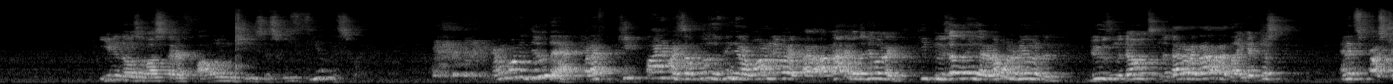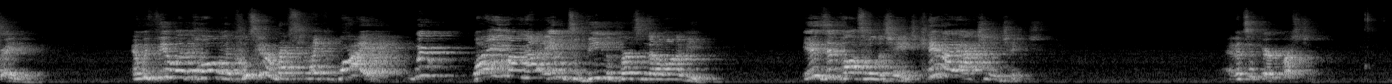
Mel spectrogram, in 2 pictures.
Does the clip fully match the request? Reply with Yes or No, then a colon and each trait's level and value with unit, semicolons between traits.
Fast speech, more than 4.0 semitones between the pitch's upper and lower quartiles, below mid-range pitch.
No: fast, 225 wpm; average, 4.4 semitones; very high, 275 Hz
